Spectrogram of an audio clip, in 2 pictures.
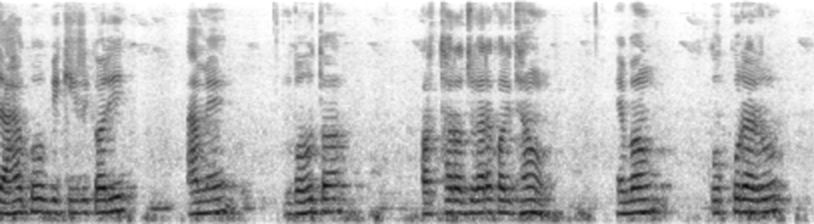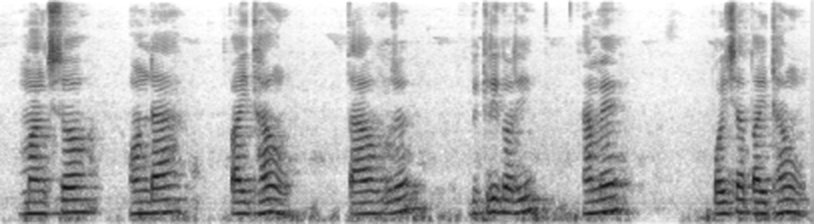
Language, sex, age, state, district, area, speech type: Odia, male, 30-45, Odisha, Jajpur, rural, spontaneous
